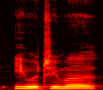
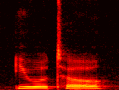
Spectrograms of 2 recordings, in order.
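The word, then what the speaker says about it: 硫黄島: put you know if depending on the character preceding that character the pronunciation can change so Shima changes to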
